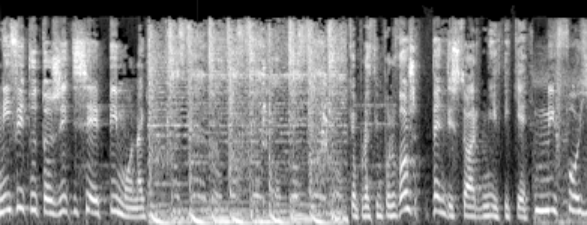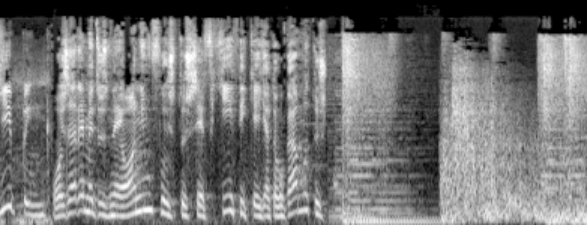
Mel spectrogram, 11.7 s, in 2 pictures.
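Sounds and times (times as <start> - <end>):
speech: 0.0 - 9.7
thunderstorm thunder: 5.4 - 6.6, 10.2 - 11.7.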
